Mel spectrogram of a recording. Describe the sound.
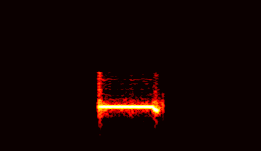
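An answering machine beep: a single short electronic tone held at one steady pitch for about a third of a second, clear and alone against silence.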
